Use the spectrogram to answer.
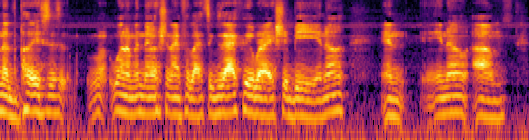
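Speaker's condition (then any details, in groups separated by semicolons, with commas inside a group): Traumatic brain injury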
